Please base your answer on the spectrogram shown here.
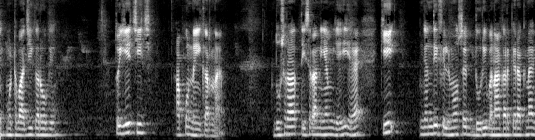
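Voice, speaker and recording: Preachy man lecturing, slightly high voice. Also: creaky, slight background noise. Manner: lecturing, repetitive, addresses listener as brother. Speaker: self-help video host. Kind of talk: direct-to-camera advice monologue.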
